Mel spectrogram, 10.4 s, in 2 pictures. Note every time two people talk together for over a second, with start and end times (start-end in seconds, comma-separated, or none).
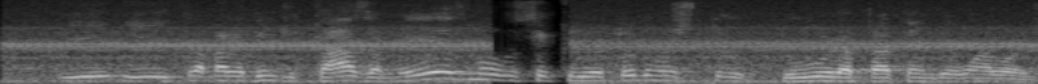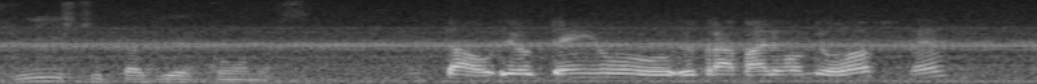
none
